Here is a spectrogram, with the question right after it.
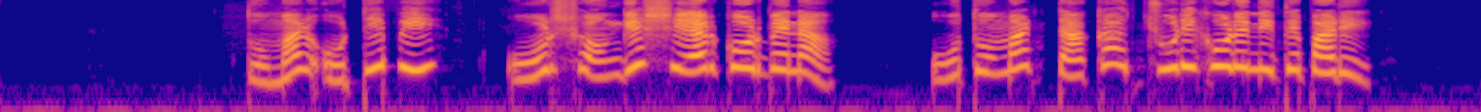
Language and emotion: Bengali, fearful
